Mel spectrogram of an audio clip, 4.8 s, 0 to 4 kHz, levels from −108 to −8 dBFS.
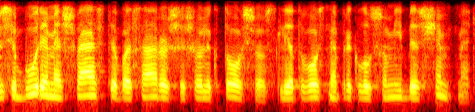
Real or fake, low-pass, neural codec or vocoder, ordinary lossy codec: real; 3.6 kHz; none; Opus, 24 kbps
